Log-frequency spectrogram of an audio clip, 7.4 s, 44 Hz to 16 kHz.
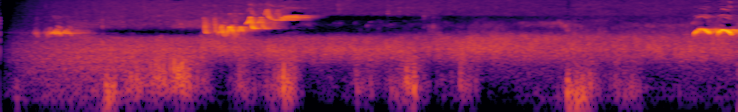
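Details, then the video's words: Song thrush (Turdus philomelos) singing: short bright whistled and twittering phrases, some doubled, come in spaced bursts over a loud, steady rushing background noise that partly masks them. "Zorzal común CANTANDO 4K (Turdus philomelos) Song thrush, Tordo bottaccio, Grive musicienne"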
